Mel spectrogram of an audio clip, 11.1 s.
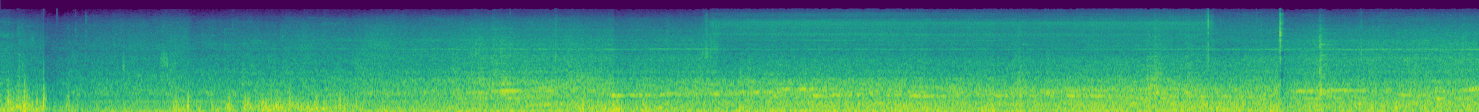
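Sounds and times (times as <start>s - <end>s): train rumbling on rails: 0.0s - 11.0s
high wavering squeal: 2.3s - 11.0s.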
